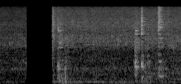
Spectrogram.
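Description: Boiled taro greens and chickpeas hit a pan of frying spices, a burst of sizzling after a short pause, then steady frying hiss with a couple of quick stirring scrapes.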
